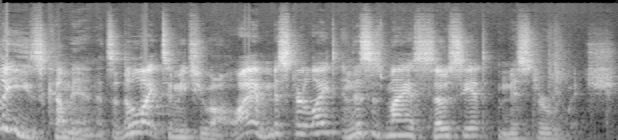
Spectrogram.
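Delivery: theatrical, flamboyant elf voice, high and swooping. Voicing an elf welcoming the party into the wagon: flamboyant elf voice. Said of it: "A flamboyant, uh, elf grins ear to ear".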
